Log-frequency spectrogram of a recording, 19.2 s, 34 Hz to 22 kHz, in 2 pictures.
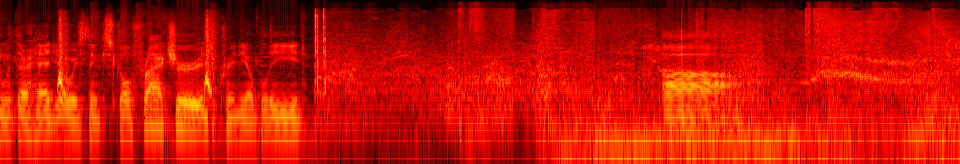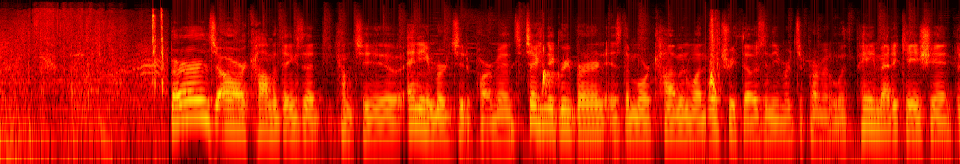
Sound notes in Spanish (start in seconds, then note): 2.9 fuego ardiendo; 8.0 gritos infectados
